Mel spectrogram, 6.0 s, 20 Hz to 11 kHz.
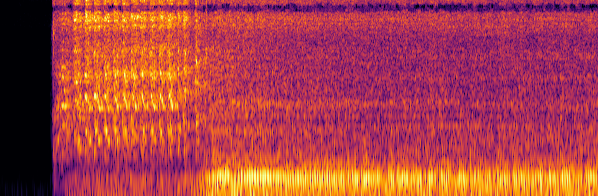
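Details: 2005 Honda CBR600RR, 4,299 miles, rebuilt after wreck, sat a long time: cold start, starter cranks about 1.5 seconds then catches cleanly into steady, even run; normal cold start.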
